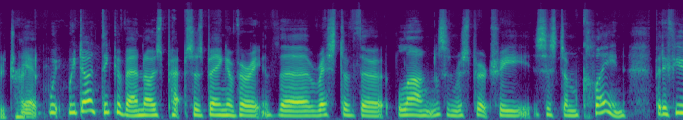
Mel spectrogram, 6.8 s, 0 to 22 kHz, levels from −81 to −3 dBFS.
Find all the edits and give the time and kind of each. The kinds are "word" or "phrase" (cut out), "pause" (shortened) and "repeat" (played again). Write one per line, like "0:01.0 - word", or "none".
0:02.6 - phrase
